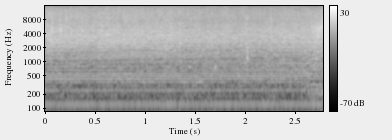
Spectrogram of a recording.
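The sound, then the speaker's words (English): Engine roar of the Munro Special motorcycle tearing along an empty highway, a loud, unbroken drone with a strong low hum that holds steady in pitch and level throughout, with no voices. “Bert's tearing along a stretch of empty highway on the Munro Special. He raises his head briefly above the plastic screen, then hunkers back down as he thunders along the road.”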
